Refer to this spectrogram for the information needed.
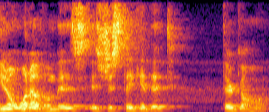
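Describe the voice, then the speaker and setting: A man with a medium-pitched voice sounds somewhat breathy. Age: 60s. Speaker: men's midlife wisdom YouTuber. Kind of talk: casual talk to camera. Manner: conversational, motivational, with hesitations.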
